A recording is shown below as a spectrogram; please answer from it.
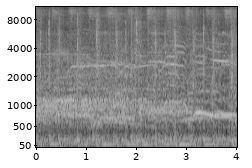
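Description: A live ska-rock band plays a steady low beat on bass and drums while the crowd cheers and whoops.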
